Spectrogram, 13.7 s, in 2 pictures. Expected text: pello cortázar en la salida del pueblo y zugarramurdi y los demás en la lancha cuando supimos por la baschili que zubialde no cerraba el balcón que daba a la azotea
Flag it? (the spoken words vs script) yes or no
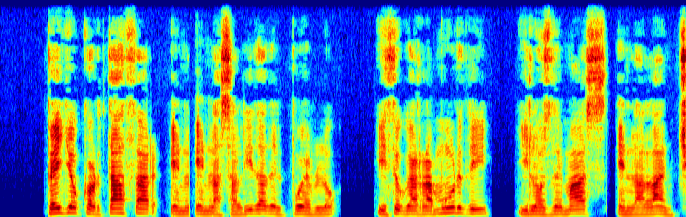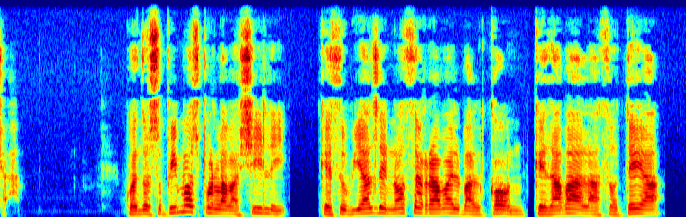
yes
